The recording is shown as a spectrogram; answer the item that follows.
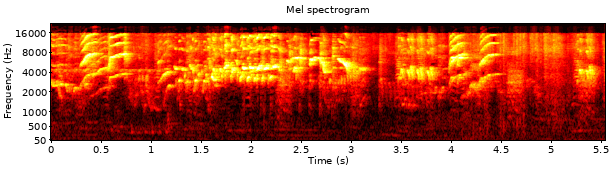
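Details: Chorus of canaries in an aviary, recorded by a hidden camera; quick repeated chirps and sweeping whistles, roughly three notes a second, with overlapping trills from several singers.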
